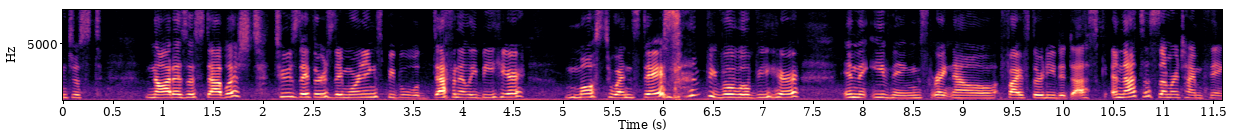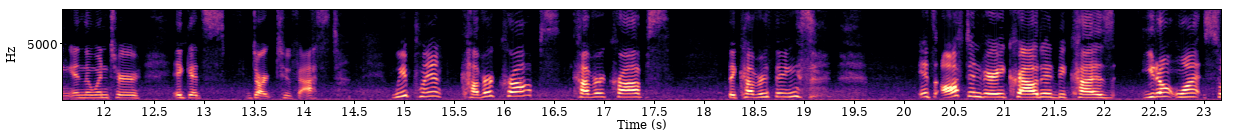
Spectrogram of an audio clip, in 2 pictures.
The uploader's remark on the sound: the second half of her guided tour at Festival Beach Food Forest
